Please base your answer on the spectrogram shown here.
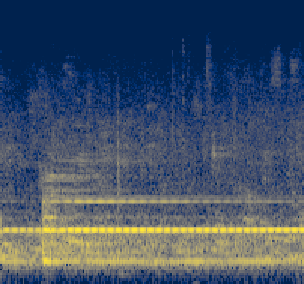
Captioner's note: bell rings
